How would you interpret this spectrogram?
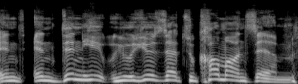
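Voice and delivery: put-on English spoken in an Egyptian accent. Retelling what another Scouter kept saying: imitating an Egyptian accent. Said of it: "In his Egyptian accent".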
